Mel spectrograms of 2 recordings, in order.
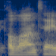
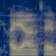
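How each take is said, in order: First: The second syllable starts with an l sound. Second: The second syllable starts with a y sound. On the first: The speaker calls it wrong. "I've heard people say ... which seems wrong to me" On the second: The speaker calls it right. "I think it should be"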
